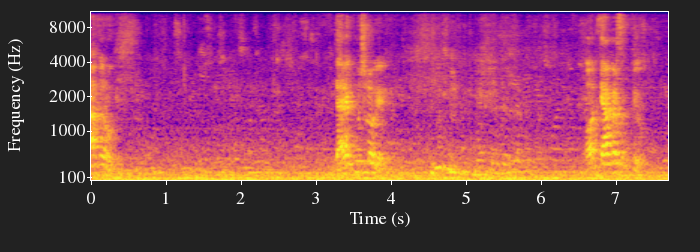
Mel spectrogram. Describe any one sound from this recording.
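A young man speaks calmly in short bursts with pauses.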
